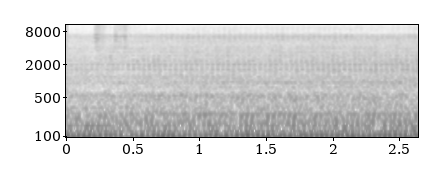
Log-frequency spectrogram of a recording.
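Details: Mitsubishi Lancer at normal operating temperature, idle servo bypassed with Toyota idle-up tapped to the IACV valve: steady, even low idle hum around 780–790 rpm with AC on, speed barely dipping; normal idle with AC.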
